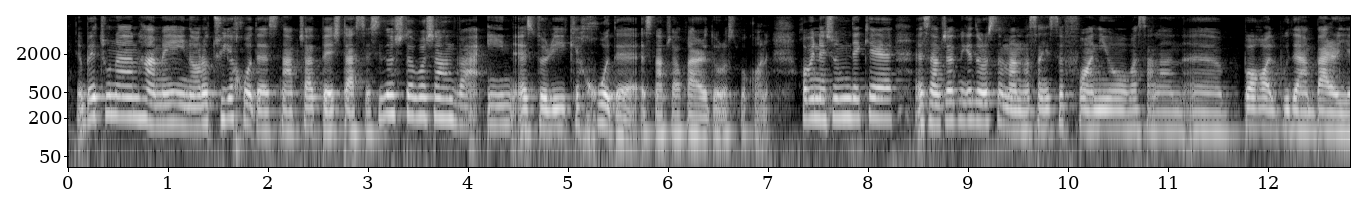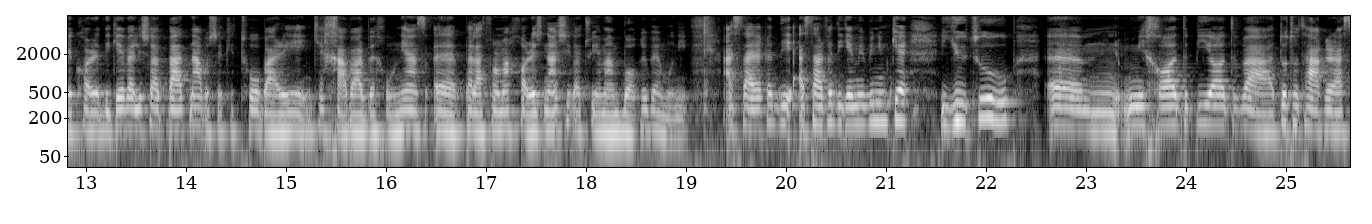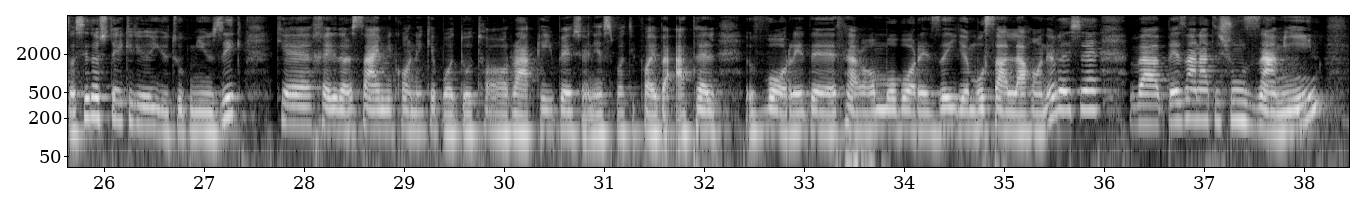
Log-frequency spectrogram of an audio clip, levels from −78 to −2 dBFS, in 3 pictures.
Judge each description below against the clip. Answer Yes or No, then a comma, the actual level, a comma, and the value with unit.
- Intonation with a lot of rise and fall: No, average, 4.5 semitones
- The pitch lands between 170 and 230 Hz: No, low, 135 Hz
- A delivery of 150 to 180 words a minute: Yes, fast, 155 wpm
